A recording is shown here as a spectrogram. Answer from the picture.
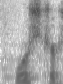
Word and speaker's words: Worcestershire: If you were to pronounce Worcestershire sauce phonetically, it would have a lot of syllables. And a lot of people in the UK call it Worcester sauce. And some people put the Worcestershire, but regardless, it's got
